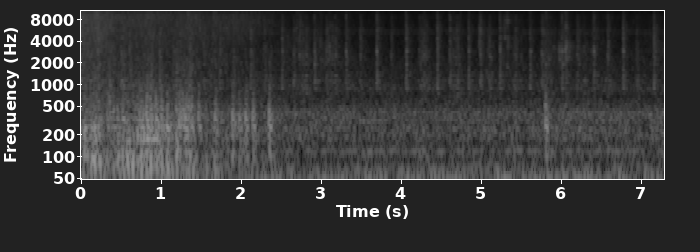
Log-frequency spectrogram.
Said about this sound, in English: I'm just going to get a drink of water.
